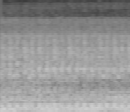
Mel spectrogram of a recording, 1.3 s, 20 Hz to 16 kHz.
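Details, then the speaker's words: 2001 Pontiac Trans Am, started right after oil change: loud rough idle with dull steady low-end tapping; engine knock at idle, owner hopes piston slap but suspects rod knock. "I'm still hoping that it's piston slap but it sure sounds like rod knocked"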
